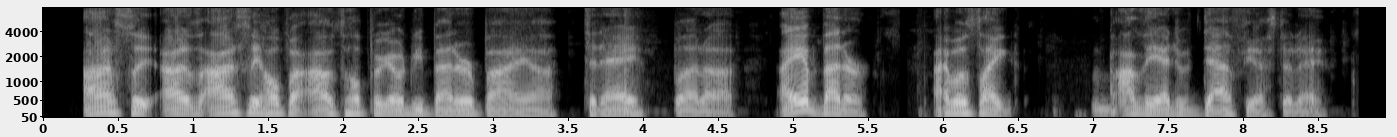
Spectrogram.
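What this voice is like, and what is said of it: Sick-sounding, unusual voice. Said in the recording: “If you wonder why I sound weird, it's because I'm sick”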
